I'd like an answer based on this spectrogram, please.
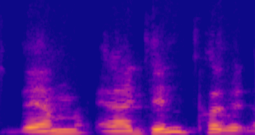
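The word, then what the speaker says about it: Veym: Yeah, it a lot of people say Vam. Um I didn't actually put a pronunciation in there. To my internally, it's uh it's Vam.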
